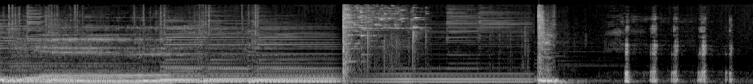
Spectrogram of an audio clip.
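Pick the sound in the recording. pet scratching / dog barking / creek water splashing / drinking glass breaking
drinking glass breaking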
